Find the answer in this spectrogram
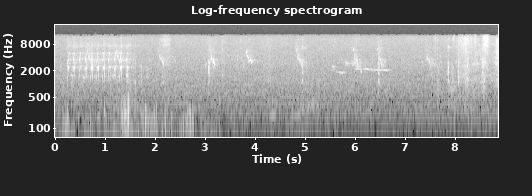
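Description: Small birds calling: a fast trill in the first second and a half, then scattered short chirps and a brief whistle.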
